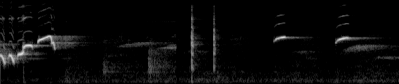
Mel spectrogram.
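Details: Bali white-rumped shama singing to coax other shamas into answering; a quick rising whistled phrase, then sparse sharp clicks and two separate bright whistled notes with quiet gaps between.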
